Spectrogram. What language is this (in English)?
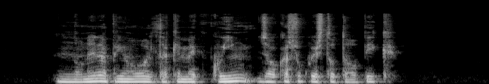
Italian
